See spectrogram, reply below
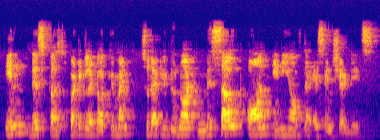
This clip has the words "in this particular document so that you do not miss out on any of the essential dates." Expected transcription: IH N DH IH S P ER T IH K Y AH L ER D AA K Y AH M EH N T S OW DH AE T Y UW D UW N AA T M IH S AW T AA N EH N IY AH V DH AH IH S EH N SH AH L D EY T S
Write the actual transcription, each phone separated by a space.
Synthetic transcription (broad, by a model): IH N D IH S P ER T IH K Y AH L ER D AA K Y AH M EH N T S OW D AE T Y UW D UW N AA T M IH S AW T AA N EH N IY AH V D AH IH S EH N SH AH L D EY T S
